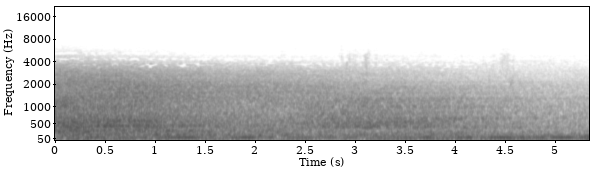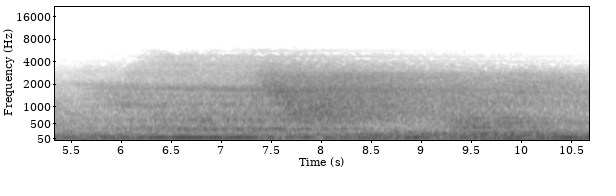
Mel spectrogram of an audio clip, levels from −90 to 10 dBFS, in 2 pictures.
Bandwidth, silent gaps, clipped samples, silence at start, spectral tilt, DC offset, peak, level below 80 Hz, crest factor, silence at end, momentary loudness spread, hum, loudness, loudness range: 5.4 kHz; none; under 0.1%; 0 s; -9.5 dB/octave; under 0.1%; -12 dBFS; -38 dBFS; 16 dB; 0 s; 9 LU; none; -29 LUFS; 4 LU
